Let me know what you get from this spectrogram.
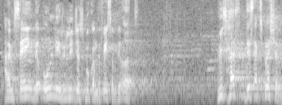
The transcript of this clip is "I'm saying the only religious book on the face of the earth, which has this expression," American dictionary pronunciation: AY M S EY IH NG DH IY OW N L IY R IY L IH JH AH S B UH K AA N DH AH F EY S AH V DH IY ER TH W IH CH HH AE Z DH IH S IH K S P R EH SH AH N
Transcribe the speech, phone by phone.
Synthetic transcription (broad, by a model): AY M S EY IH NG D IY OW N L IY R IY L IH JH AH S B UH K AA N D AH F EY S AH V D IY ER T W IH CH HH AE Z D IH S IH K S P R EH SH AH N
